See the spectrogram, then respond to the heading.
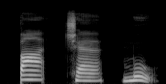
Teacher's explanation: the word for why has 3 syllables, with the stress right at the very end.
